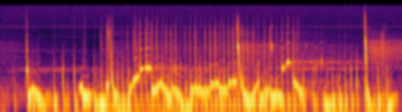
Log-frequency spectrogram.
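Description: Buchla Red Panel modular synthesizer playing a fast, busy sequence of short clicky notes over low tones that step and glide in pitch. It cuts out for a moment at the start, then runs densely, dipping again just before the end.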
